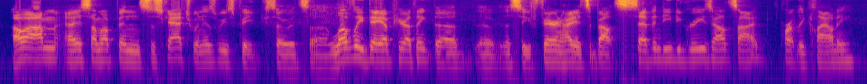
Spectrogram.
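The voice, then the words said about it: American Southern accent. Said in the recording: “you've maintained your southern accent ... It's definitely not a Saskatchewan accent.”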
